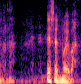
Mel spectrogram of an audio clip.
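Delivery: ordinary talk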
